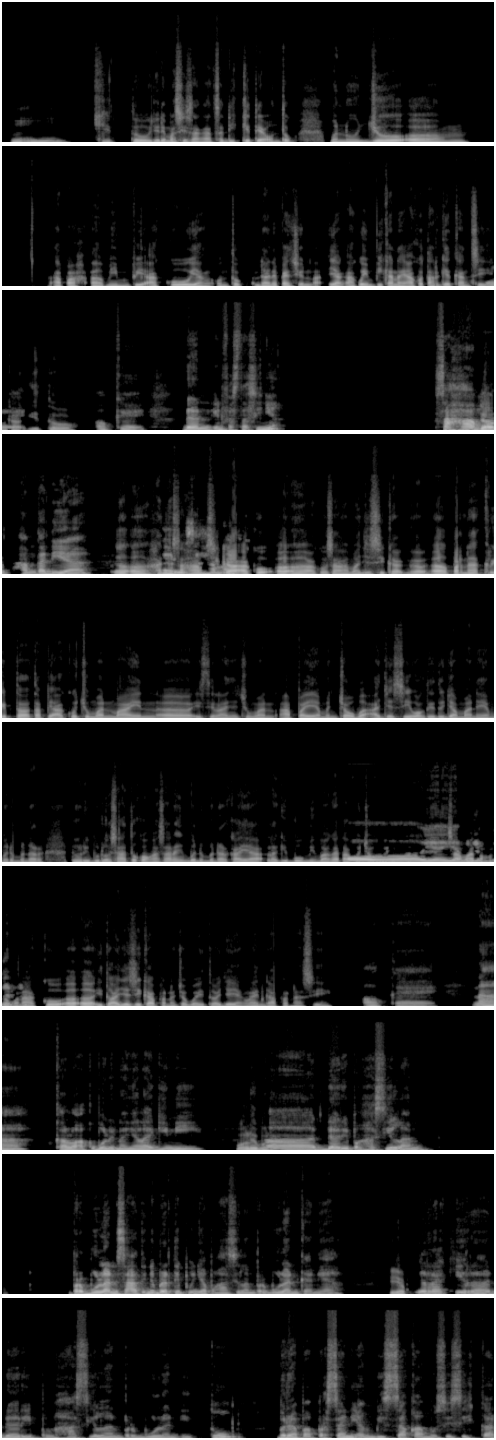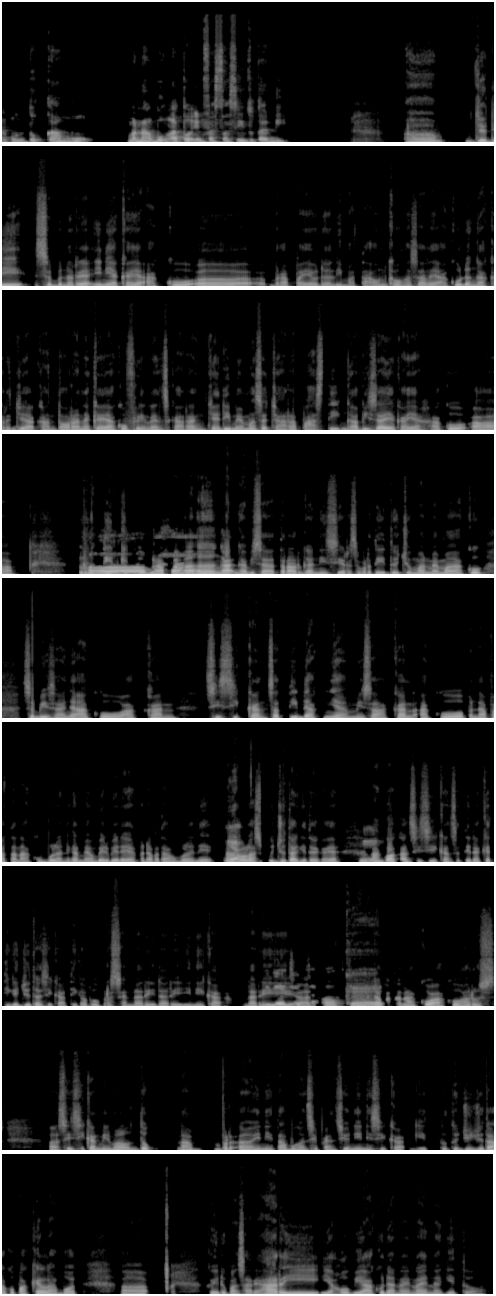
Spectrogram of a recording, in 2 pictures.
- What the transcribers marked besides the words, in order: tsk; tapping; other background noise; in English: "booming"; in English: "freelance"; stressed: "setidaknya"; tsk
- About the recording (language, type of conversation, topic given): Indonesian, advice, Bagaimana cara mulai merencanakan pensiun jika saya cemas tabungan pensiun saya terlalu sedikit?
